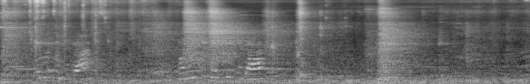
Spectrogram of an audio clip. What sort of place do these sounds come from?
elevator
